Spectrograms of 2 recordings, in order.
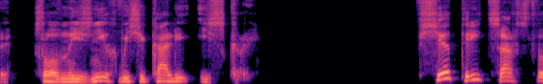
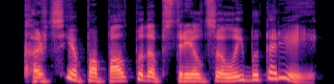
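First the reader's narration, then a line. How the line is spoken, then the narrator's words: Exclaiming. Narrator (Russian): воскликнул Альфред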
